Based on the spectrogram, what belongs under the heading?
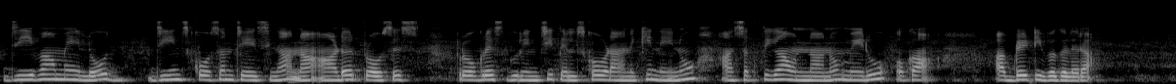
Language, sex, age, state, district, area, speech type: Telugu, female, 18-30, Telangana, Siddipet, urban, read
